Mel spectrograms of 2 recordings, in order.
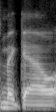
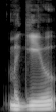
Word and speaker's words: McGough: or is it miguel it's mcgowan on the stage but it's me you off stage mcgee off stage make you off stage that's my real name yes so would you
